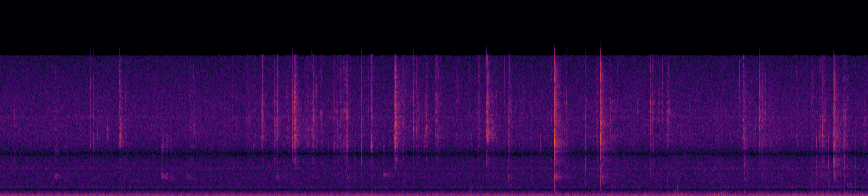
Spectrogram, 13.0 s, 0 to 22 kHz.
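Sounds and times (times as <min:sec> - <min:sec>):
steady low hum: 0:00.0 - 0:13.0
dog teeth clicking on bone: 0:03.8 - 0:10.1.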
